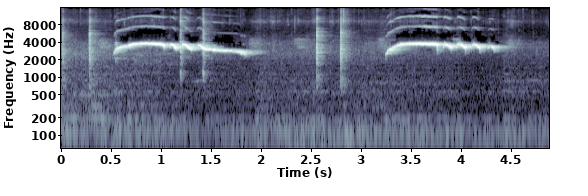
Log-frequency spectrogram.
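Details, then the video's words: Young white-rumped shama singing a provoking song meant to stir other shamas into song: two long, clear whistles, each falling slightly with a wavering end, separated by a pause with a few sharp clicks. "PANCINGAN murai batu muda 100% AMPUH,bikin murai malas bunyi langsung naik emosi"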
